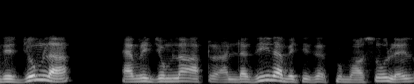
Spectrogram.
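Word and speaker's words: الذين: This is Allazina, not Dina. Ismu Masul.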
